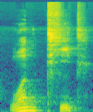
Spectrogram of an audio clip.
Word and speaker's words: wanted: 그래서 아 무성음일 땐 트 발음 무성음 유성음일 땐 드 발음 t나 d로 끝나는 경우는 이드 발음을 한다.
